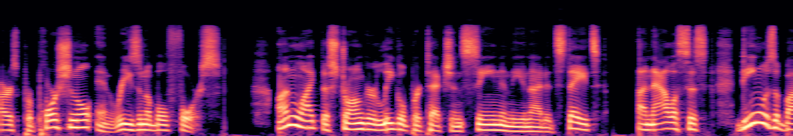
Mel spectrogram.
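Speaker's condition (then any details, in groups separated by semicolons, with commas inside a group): No condition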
